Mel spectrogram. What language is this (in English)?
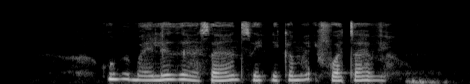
Swahili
